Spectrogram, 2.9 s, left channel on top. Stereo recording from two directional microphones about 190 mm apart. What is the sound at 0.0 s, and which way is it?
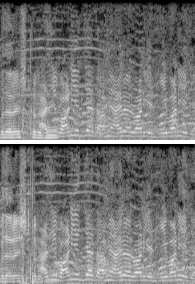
Speech, 35° left (ahead or behind).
